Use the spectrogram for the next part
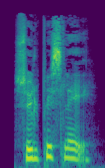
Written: sølvbeslag

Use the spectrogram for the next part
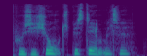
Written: position

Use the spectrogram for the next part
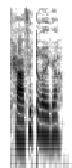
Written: kaffedrikker

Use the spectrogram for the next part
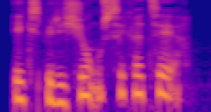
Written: ekspeditionssekretær

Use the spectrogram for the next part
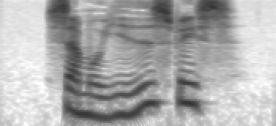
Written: samojedespids

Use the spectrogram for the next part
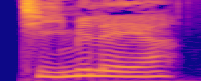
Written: timelærer

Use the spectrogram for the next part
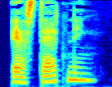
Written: erstatning

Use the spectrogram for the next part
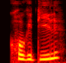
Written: Crocodylia

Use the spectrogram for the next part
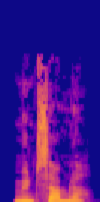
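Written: MØNTSAMLER

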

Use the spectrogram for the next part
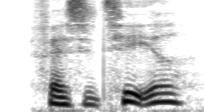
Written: facetteret

